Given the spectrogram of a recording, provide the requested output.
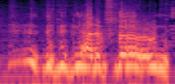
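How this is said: It is said in a new, changed character voice.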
